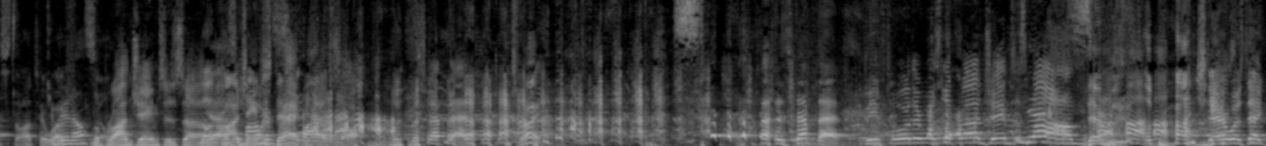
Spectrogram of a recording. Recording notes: We came out firing with a great mid February crowd and crazy show at Comedy Sports Philly.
